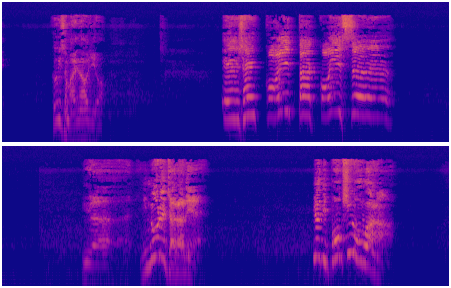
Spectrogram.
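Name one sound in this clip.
A man sings loudly and with feeling in short bursts, close to a microphone.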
